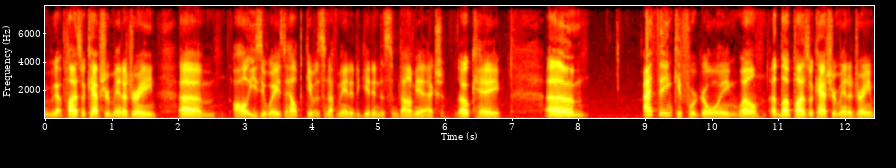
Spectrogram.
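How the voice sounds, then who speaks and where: Deep-voiced man mulling over card plays. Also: dry recording. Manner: thinks aloud with many fillers, counts mana out loud. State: a bit raspy from recording in the morning. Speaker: card game video host. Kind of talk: casual gameplay commentary.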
